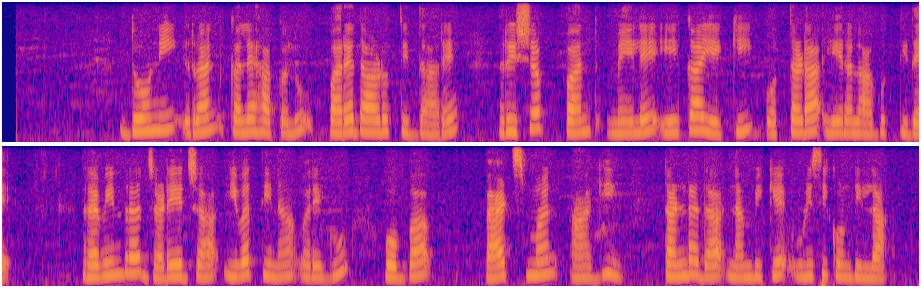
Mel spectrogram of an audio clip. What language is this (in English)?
Kannada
